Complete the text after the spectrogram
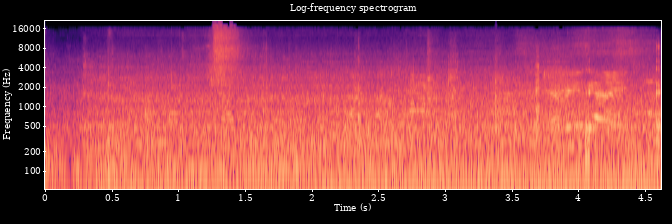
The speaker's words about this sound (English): I'm outside of the American Glory Barbecue, and the bus for John Davis for president has just arrived. His crew is getting off.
